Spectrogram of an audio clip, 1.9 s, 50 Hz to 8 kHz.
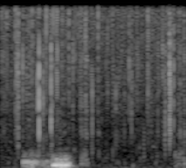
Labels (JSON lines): {"label": "biophony, growl", "recorder": "SoundTrap 600 or HydroMoth"}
